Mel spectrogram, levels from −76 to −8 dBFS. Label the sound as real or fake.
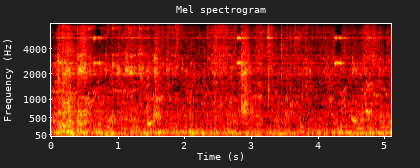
fake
